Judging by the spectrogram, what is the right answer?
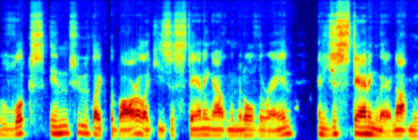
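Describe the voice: Plain reading aloud with ordinary pitch variation against a quiet background.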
